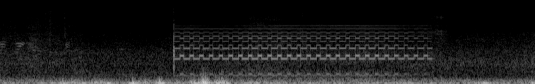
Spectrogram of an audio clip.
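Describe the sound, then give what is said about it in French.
Apartment intercom buzzer rings from outside the building as a steady, buzzy electronic tone lasting about two and a half seconds over constant background noise. “On, est en bas de chez vous, est-ce qu'on sonne à l'interphone”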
